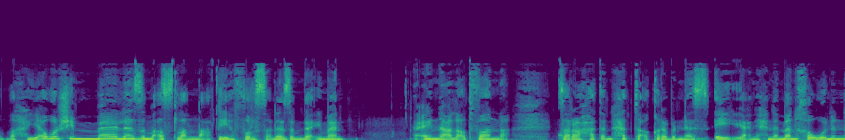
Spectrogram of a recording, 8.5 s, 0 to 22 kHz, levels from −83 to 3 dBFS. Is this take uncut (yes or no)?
no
